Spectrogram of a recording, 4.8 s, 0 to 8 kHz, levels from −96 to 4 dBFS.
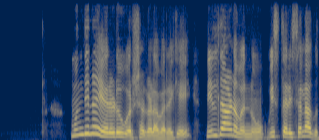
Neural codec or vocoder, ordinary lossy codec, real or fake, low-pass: codec, 16 kHz, 8 kbps, FunCodec, trained on Chinese and English, 25 frames a second; none; fake; none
